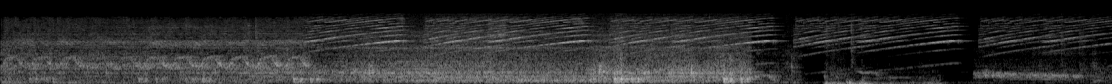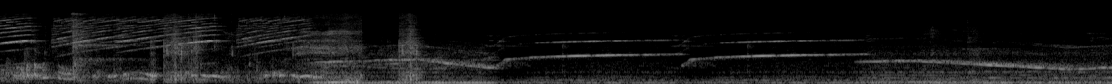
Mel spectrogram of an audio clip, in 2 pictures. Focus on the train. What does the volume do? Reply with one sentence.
The volume of the train goes up.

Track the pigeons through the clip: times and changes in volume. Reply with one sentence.
You can hear the pigeons from 7.5 to 15.3 s, getting louder.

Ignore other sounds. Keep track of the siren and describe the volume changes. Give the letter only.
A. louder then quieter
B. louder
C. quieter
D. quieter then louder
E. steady
C.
